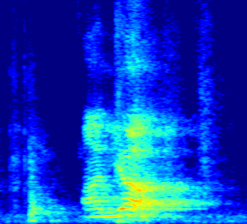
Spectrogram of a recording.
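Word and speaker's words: אני: So you know that the I is still there. It's just the Na that lost the I sound at the end.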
